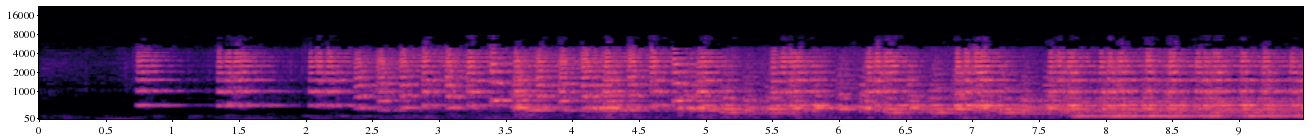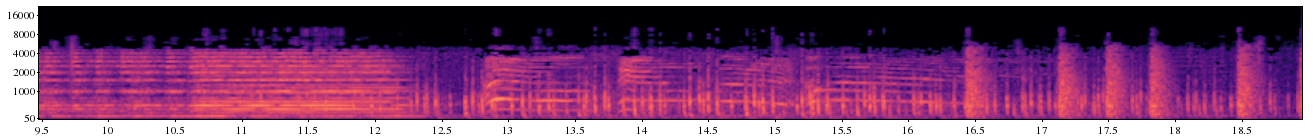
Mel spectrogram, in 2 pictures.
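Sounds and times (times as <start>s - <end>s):
orchestral fanfare: 0.8s - 12.3s
galloping horse hoofbeats: 3.1s - 18.9s.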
